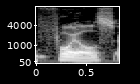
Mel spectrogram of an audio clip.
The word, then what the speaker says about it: Foiles: It's a new book by Jonathan Foiles, or I think is how you say his name, F-O-I-L-E-S.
